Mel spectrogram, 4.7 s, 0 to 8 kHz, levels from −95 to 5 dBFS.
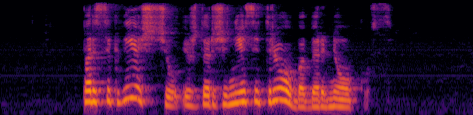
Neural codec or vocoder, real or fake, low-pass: none; real; 7.2 kHz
